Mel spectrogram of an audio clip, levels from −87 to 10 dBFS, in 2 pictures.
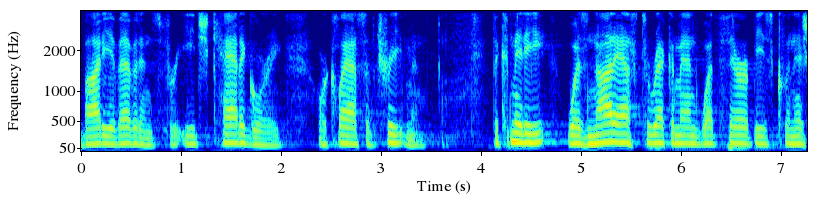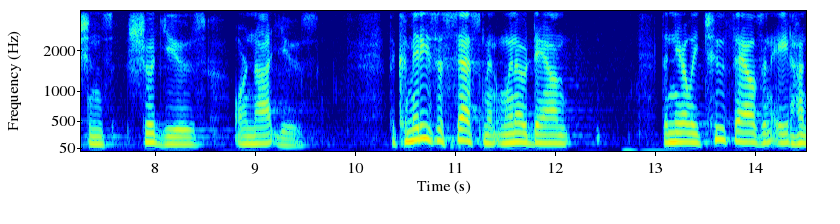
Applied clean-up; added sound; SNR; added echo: none; none; none; none.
